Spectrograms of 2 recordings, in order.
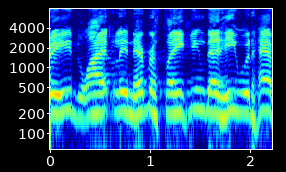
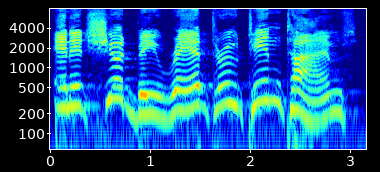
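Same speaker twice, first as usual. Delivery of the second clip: ordinary delivery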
